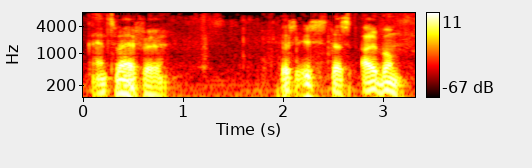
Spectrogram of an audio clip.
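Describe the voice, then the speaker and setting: A middle-aged actor playing an impatient auction house boss in a radio play, formal and fussy. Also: male voice, extremely low pitch, expressive, slow pace, gravelly, darkish tone, heavily acted. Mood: composed. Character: excitable adult stamp auction dealer, impatient boss. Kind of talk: 1980s German radio play acting. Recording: faintly noisy 1980s audio drama tape.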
